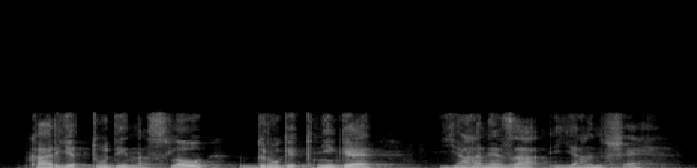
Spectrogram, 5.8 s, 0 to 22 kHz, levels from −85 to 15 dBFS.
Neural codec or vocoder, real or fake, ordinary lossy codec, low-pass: codec, 16 kHz, 8 kbps, FreqCodec, smaller model; fake; none; 7.2 kHz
